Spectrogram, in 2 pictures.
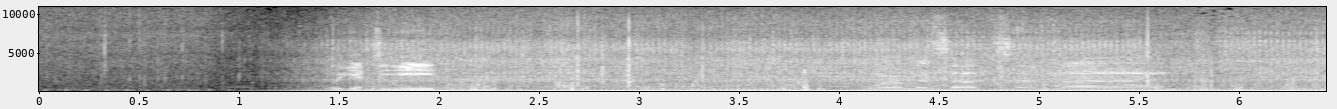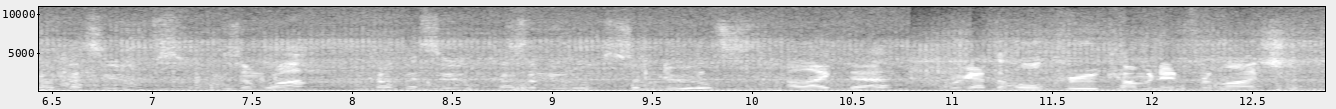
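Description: Outboard motor of a small aluminum fishing boat running steadily under way, a loud low drone that comes in abruptly about a second in.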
